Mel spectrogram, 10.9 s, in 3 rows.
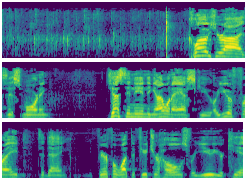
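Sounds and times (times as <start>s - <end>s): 
standing church congregation clapping a clap offering: 0.0s - 5.0s
speech: 2.8s - 4.5s, 5.2s - 10.9s.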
